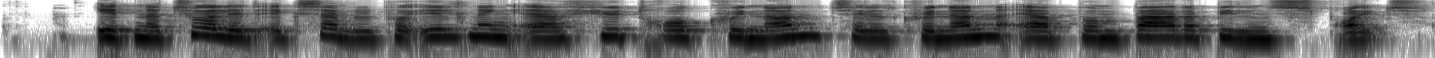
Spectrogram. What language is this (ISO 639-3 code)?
dan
